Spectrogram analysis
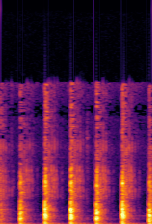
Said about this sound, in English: Do you hear that? You are the opportunity that's knocking.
